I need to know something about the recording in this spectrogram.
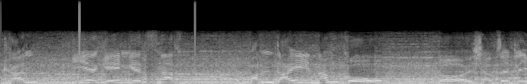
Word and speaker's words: Bandai Namco: Ich jetzt überhaupt verstehen kann, wir gehen jetzt nach Bandai Namco. So, ich habe es endlich mal richtig ausgesprochen.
